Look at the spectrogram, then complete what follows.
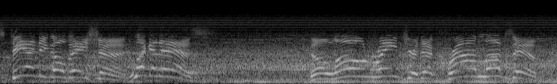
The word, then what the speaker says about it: Lōn: extra added attraction The Lone Ranger that is pronounced lone but it is spelled L o n we were calling it long-range earlier is the Lone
